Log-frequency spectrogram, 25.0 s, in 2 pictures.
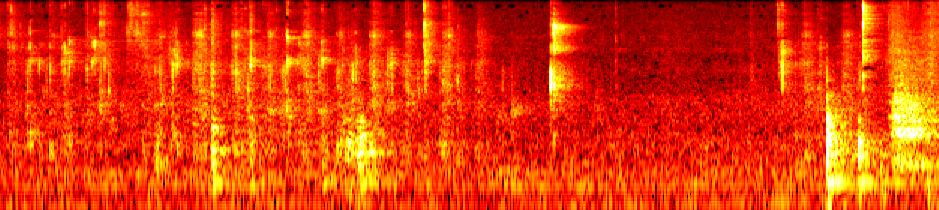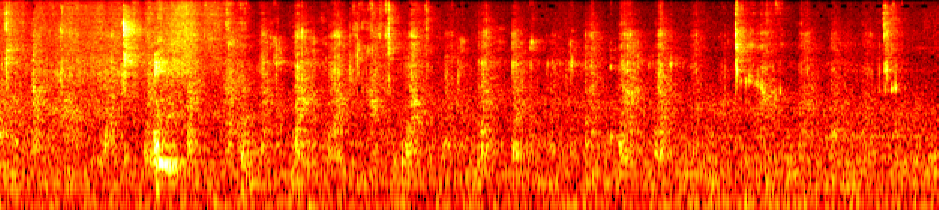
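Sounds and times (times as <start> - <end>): wet chewing clicks and smacks: 0.1 - 6.6, 10.4 - 11.7, 16.0 - 24.7
loud thump: 11.9 - 12.7.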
